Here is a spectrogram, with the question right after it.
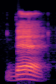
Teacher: बे आपका बोला जाएगा आपका दंतोष्ठ, यानी दांत से भी बोला जाएगा और प्लस ओष्ठ से भी बोला जाएगा। इसलिए इसे क्या कहेंगे, दंतोष्ठ कहते हैं इसे, दंतोष्ठ।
